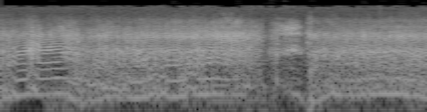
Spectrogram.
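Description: A man's voice imitating a car peeling out, making a harsh, buzzing engine-and-tyre noise into a handheld microphone for about two seconds.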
